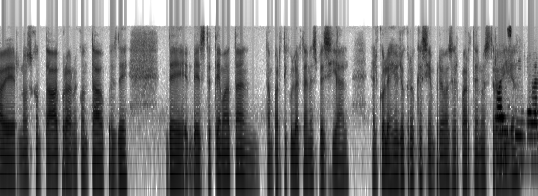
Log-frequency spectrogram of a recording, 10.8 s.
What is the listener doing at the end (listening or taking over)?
taking over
